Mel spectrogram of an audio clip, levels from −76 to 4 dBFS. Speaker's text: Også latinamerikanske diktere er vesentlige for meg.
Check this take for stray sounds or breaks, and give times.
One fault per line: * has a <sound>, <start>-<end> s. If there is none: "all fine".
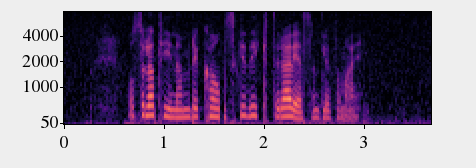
* has a dropout, 1.6-1.6 s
